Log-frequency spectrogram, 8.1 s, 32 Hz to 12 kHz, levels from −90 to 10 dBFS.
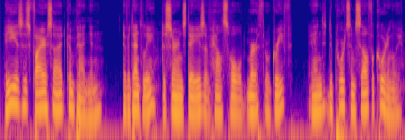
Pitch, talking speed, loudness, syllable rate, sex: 110 Hz, 135 wpm, -19 LUFS, 4.3 syllables/s, male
